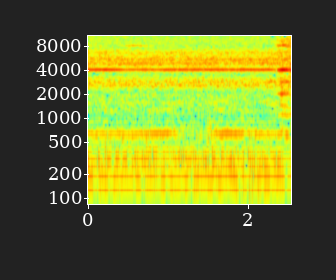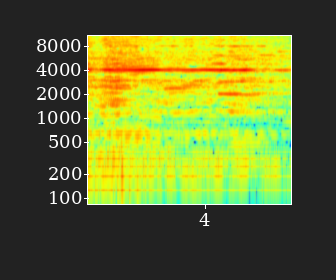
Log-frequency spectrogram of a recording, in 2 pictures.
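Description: A table saw motor hums steadily.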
